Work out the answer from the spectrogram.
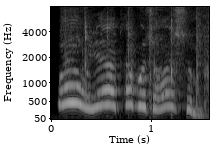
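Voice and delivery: mocking dazzled viewers, hammed-up high awe; mock awed fan. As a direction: gush like an impressed fan, hamming it up. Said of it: "expect people to go like".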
